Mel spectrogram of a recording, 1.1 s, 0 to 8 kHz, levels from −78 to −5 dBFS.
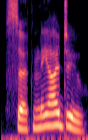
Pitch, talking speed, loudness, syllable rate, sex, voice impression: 185 Hz, 165 wpm, -16 LUFS, 5.1 syllables/s, female, feminine, adult-like, slightly fluent, intellectual, slightly elegant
